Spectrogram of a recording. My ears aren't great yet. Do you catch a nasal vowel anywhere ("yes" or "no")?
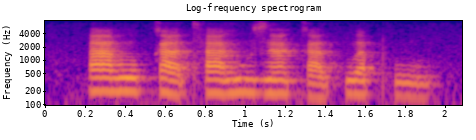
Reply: yes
